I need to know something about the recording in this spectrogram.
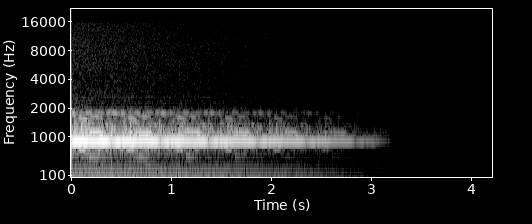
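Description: A trumpet holds a long note and slowly fades away.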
